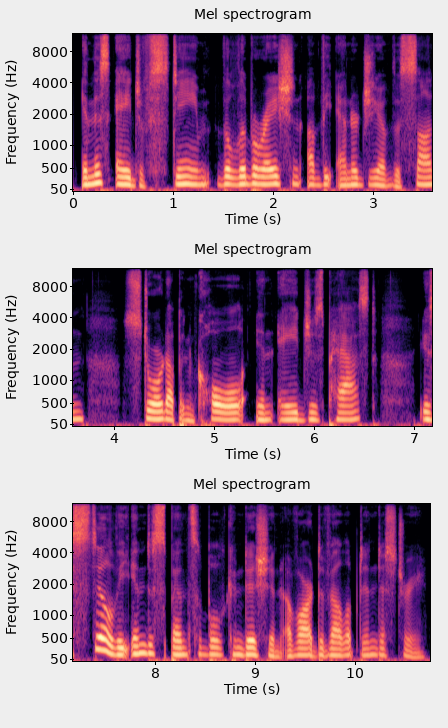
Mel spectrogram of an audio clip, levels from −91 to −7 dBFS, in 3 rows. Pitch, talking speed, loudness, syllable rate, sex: 150 Hz, 160 wpm, -19 LUFS, 5.1 syllables/s, female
